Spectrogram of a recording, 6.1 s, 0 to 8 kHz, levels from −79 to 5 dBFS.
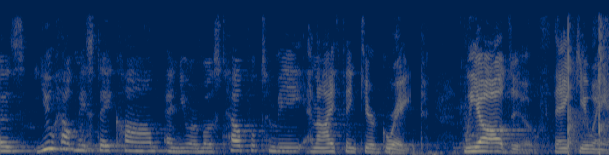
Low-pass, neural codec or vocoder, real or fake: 7.2 kHz; none; real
